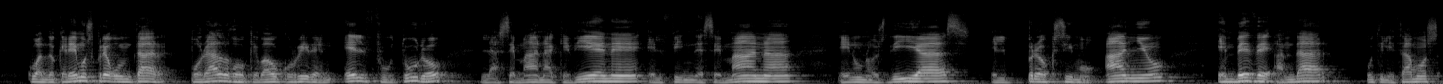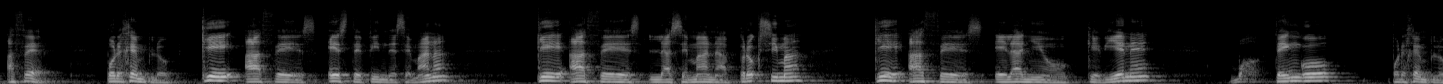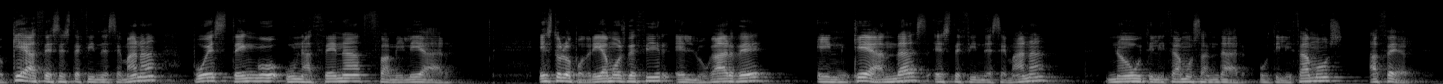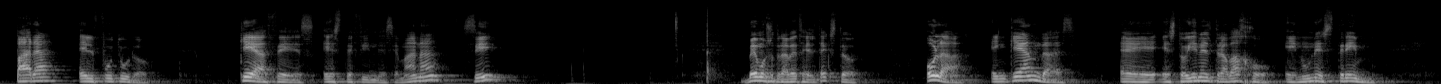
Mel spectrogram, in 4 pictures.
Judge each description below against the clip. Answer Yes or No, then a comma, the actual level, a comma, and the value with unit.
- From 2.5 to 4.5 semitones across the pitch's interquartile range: No, average, 5.0 semitones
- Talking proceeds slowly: Yes, slow, 115 wpm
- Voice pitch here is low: Yes, low, 125 Hz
